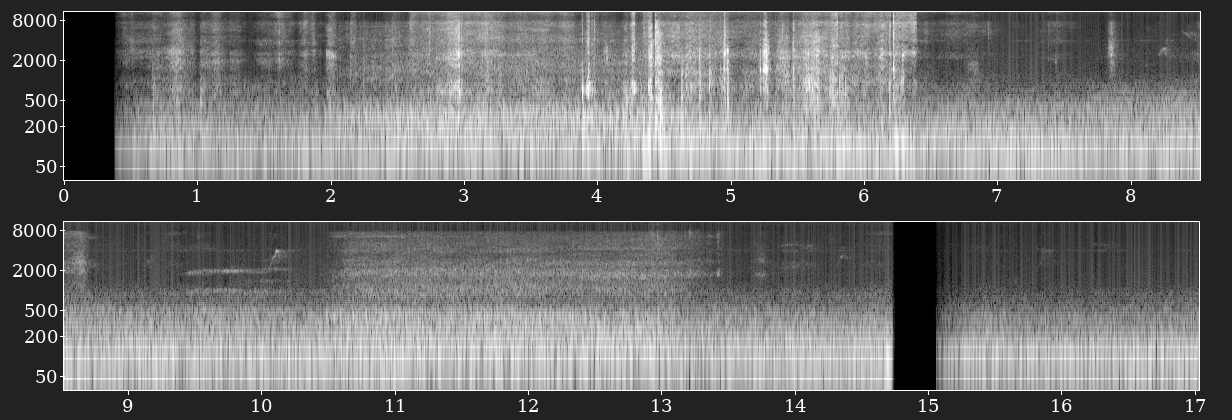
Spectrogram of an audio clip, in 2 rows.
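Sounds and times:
cardboard packaging scraping and crackling: 0.6s - 6.4s.

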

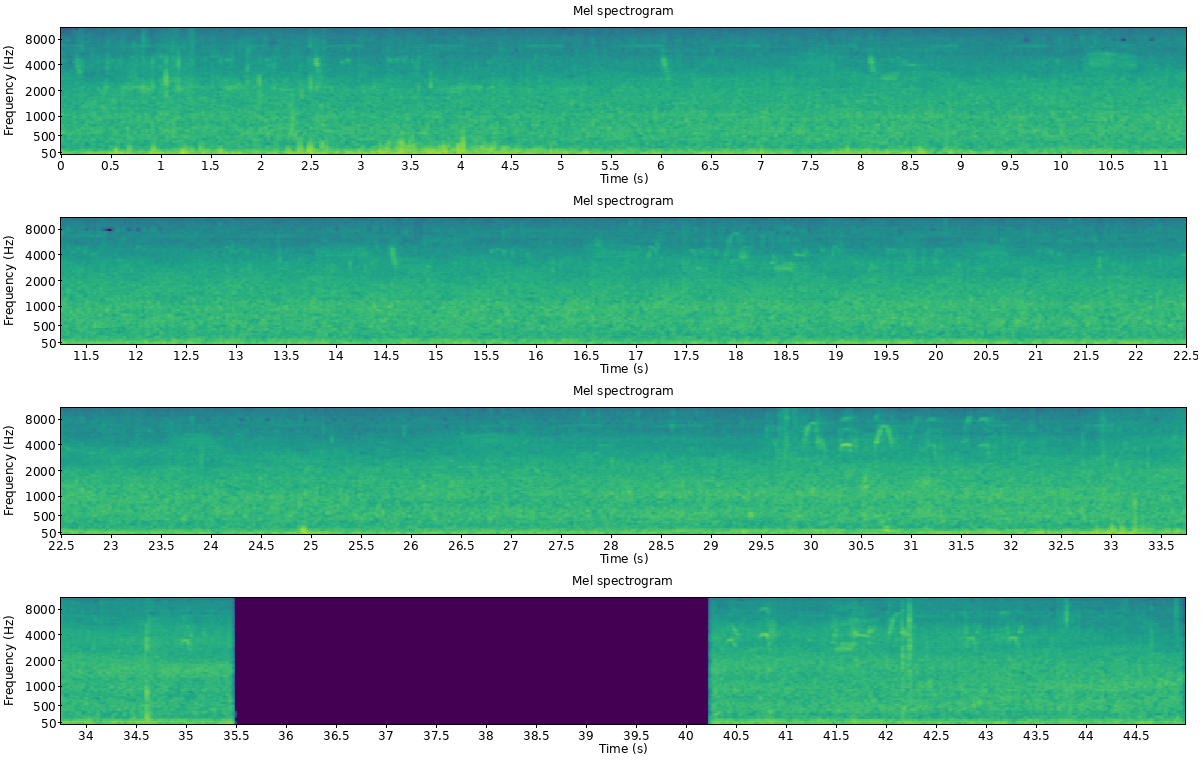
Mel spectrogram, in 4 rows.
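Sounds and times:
wind buffeting microphone: 0.0s - 9.5s, 24.6s - 25.6s, 29.1s - 35.2s.

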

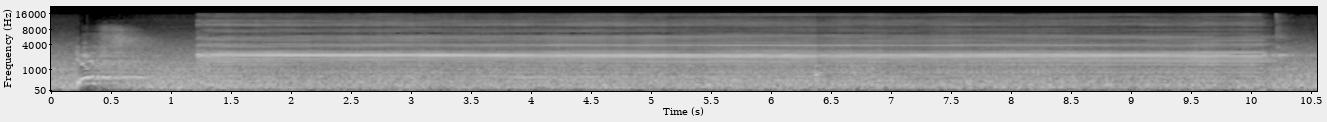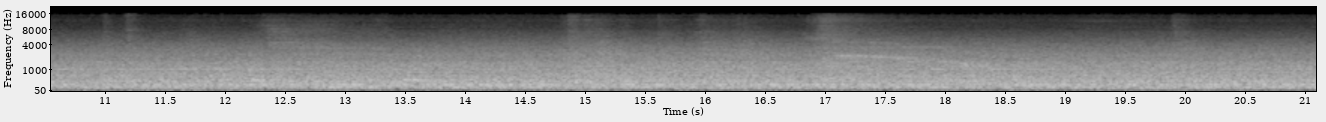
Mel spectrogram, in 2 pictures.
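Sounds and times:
electronic buzzer ringing: 1.2s - 10.6s.

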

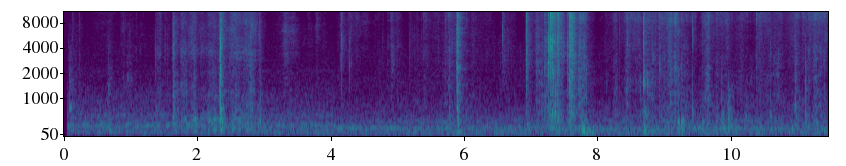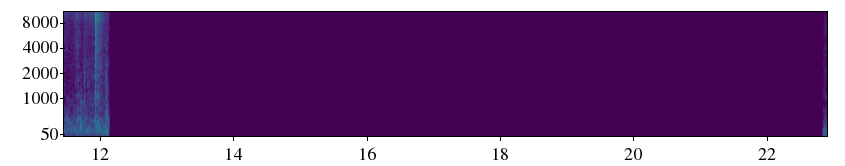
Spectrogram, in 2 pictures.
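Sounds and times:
cardboard scraping and rustling: 1.4s - 3.5s, 7.0s - 12.2s.

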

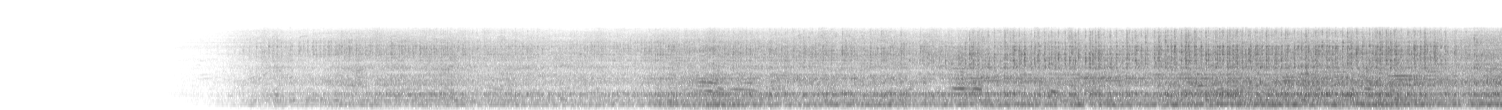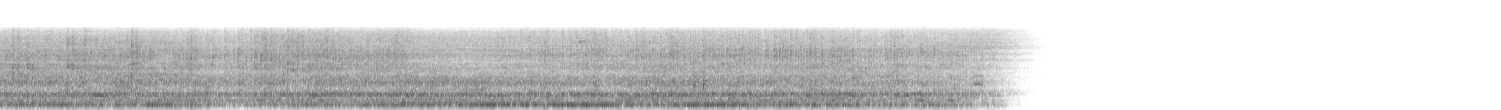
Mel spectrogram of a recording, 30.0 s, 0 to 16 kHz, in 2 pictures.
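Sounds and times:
boat engine running: 2.2s - 25.1s.

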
